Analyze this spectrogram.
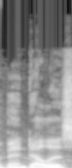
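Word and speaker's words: Vandellas: in the street originally by martha and the vandela's i believe it's pronounced but eddie couldn't figure out how to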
